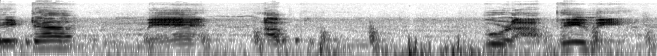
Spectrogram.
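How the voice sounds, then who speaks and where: Over noticeable background noise and audible room echo, a man speaks in a raised, projected voice. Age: 70s. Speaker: pigeon fancier. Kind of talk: casual vlog advice talk.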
